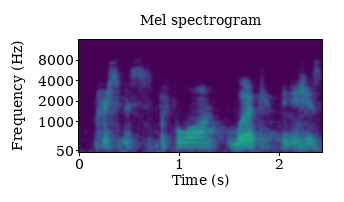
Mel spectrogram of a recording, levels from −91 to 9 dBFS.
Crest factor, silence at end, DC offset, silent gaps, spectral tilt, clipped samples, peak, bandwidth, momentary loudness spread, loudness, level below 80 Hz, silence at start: 18 dB; 0 s; under 0.1%; none; -6 dB/octave; under 0.1%; -18 dBFS; 8.6 kHz; 15 LU; -35 LUFS; -78 dBFS; 0.15 s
